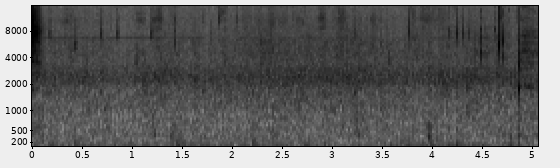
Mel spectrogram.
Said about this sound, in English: It's raining pretty heavy here.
